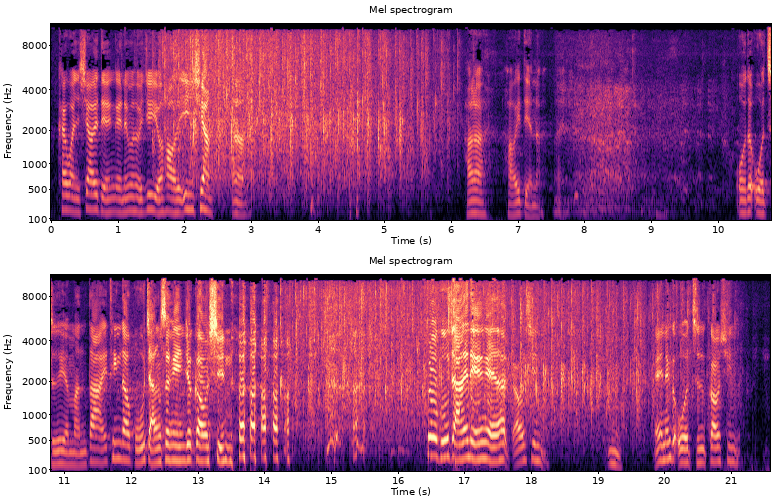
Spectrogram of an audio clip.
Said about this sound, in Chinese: 一听到鼓掌声音就高兴，<笑>多鼓掌一点给他高兴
